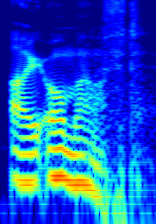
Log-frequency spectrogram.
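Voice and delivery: ordinary delivery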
